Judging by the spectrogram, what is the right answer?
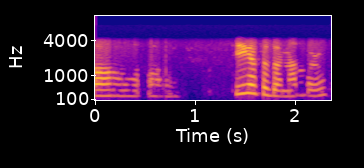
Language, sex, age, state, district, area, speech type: Assamese, female, 45-60, Assam, Dibrugarh, rural, conversation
